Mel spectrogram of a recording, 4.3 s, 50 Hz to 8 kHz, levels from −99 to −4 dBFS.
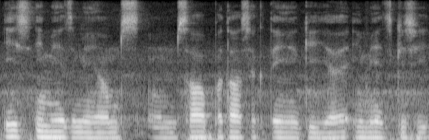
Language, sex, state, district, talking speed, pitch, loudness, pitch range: Hindi, male, Haryana, Charkhi Dadri, 195 wpm, 110 Hz, -20 LUFS, 110-115 Hz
